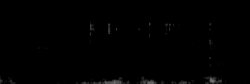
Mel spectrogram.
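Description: Computer keyboard typing: a quick run of about seven faint key clicks, starting about a second in.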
